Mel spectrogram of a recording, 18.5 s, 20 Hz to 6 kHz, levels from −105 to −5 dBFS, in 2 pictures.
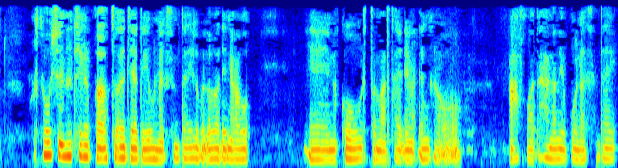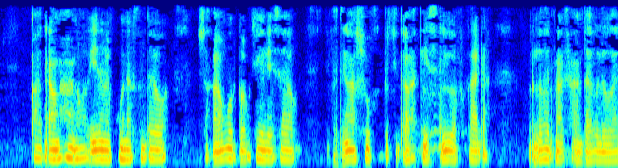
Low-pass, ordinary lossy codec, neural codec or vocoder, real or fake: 5.4 kHz; MP3, 24 kbps; codec, 44.1 kHz, 2.6 kbps, SNAC; fake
